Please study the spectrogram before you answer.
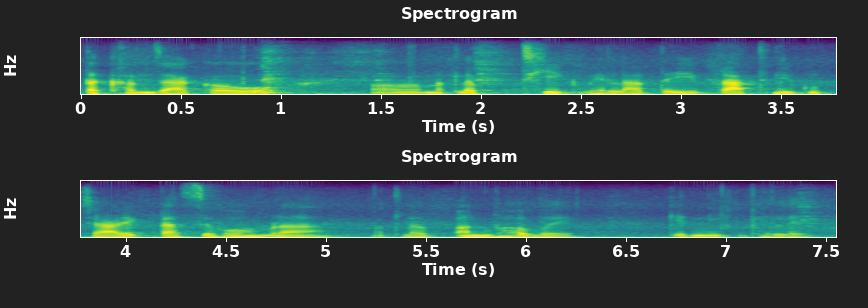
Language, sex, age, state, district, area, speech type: Maithili, female, 60+, Bihar, Madhubani, rural, spontaneous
